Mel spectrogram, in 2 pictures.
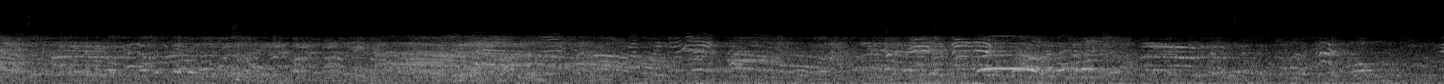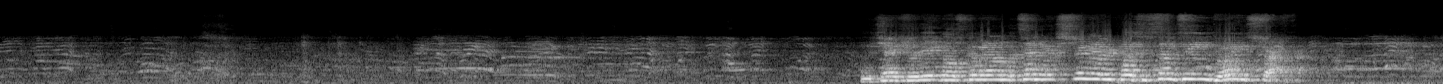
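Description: Spectators chatter and call out nearby outdoors.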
